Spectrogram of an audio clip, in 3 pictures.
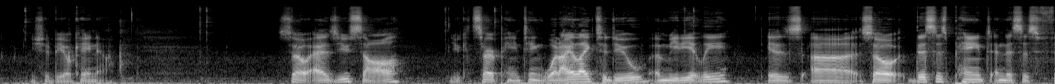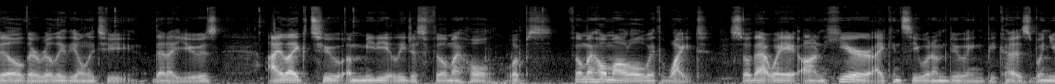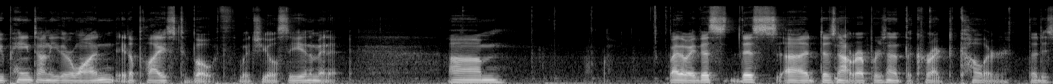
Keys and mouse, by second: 1.0 ctrl+z, 4.4 click, 5.4 ctrl+z, 10.4 click, 11.6 click, 14.0 click, 15.5 ctrl+z, 15.9 click, 23.9 click, 25.7-26.4 shift+middle drag, 26.6 middle click, 27.7 middle drag.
